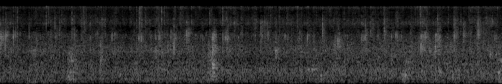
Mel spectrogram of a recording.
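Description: Heavy rain falling steadily on pavement and gravel: an even hiss dotted with many small drop ticks.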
